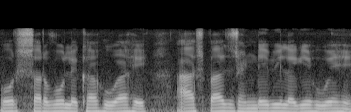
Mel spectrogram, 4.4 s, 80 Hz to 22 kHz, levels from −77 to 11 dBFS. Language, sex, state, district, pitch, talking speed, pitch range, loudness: Hindi, male, Chhattisgarh, Korba, 115 Hz, 150 wpm, 110-120 Hz, -13 LUFS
